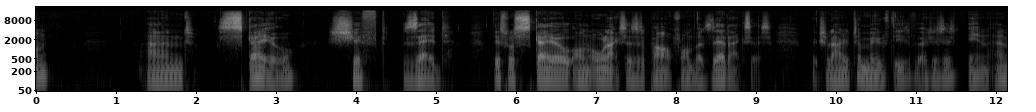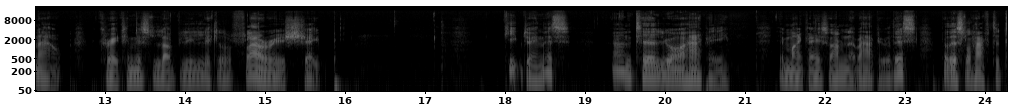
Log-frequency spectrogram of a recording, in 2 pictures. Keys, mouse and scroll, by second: 2.4 s.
